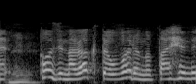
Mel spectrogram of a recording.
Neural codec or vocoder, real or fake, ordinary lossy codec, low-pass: none; real; none; 7.2 kHz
